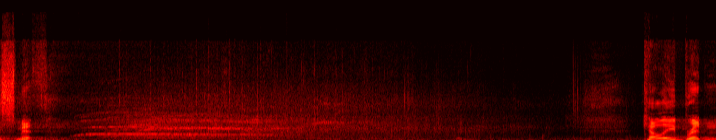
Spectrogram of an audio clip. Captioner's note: audience applauding and cheering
